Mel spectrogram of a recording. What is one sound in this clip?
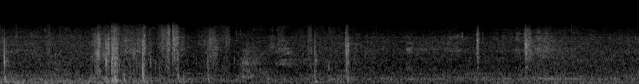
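A tennis ball bounces on a clay court.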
